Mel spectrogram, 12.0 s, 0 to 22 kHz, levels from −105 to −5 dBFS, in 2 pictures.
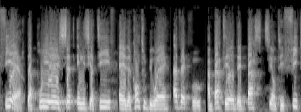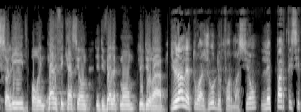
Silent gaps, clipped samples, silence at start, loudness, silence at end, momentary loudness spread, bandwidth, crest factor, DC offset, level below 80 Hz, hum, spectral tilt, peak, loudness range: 11.45-11.50 s; under 0.1%; 0 s; -21 LUFS; 0.05 s; 6 LU; 16 kHz; 20 dB; under 0.1%; -54 dBFS; none; -5.5 dB/octave; -2 dBFS; 2 LU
